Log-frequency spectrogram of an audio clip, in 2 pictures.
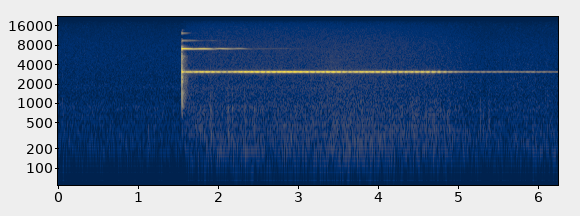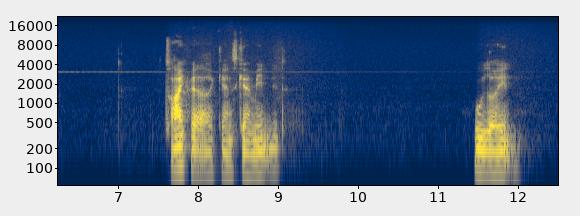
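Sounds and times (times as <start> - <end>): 
meditation bell struck and ringing: 1.6 - 10.9
speech: 7.6 - 9.2, 11.5 - 12.0.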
